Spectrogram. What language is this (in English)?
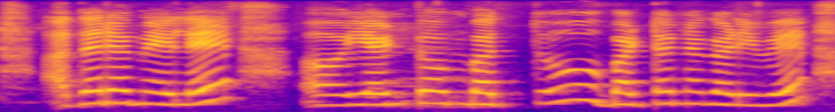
Kannada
